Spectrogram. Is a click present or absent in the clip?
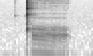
present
